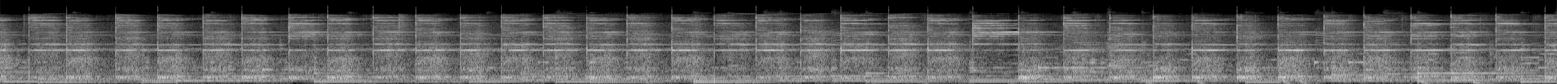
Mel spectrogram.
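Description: Sledgehammer and hand hammer striking hot steel on an anvil in turns, a quick even rhythm of blows drawing out the bar, over background music with a bass line.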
